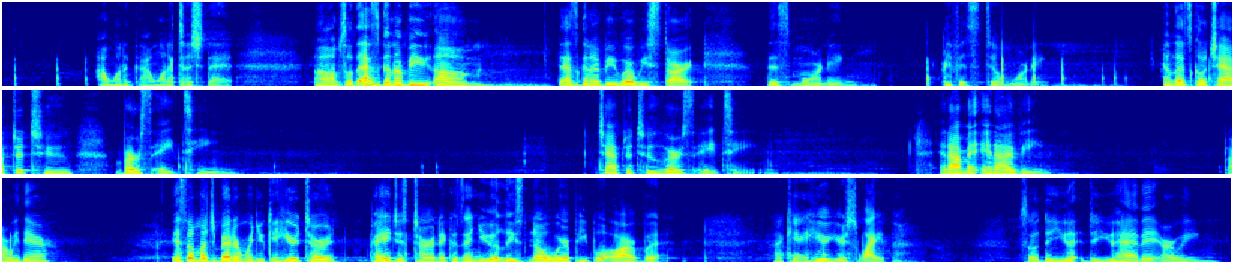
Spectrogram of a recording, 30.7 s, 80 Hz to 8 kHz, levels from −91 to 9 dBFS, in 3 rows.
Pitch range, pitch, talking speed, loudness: 170-200 Hz, 185 Hz, 150 wpm, -31 LUFS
